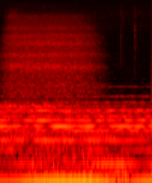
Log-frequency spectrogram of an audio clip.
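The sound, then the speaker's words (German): A deep inhale during a guided meditation: a soft breathy rush lasting about a second and a half, then fading, over a steady low drone. “Okay, ich zähle bis drei. Eins, zwei, drei. Einatmen.”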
